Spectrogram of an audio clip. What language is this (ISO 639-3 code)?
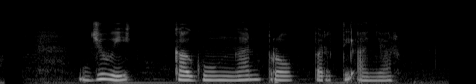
sun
